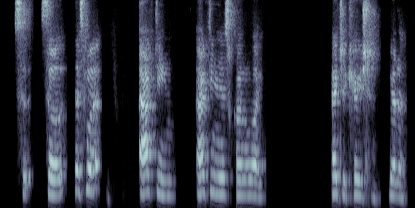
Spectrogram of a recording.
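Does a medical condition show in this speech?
Yes: Down syndrome; congenital, present from birth; used cue cards when first presenting.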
